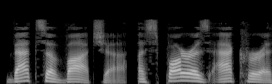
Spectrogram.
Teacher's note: t and p become c before s, and the sibilant assimilates to the preceding sound as an aspirate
